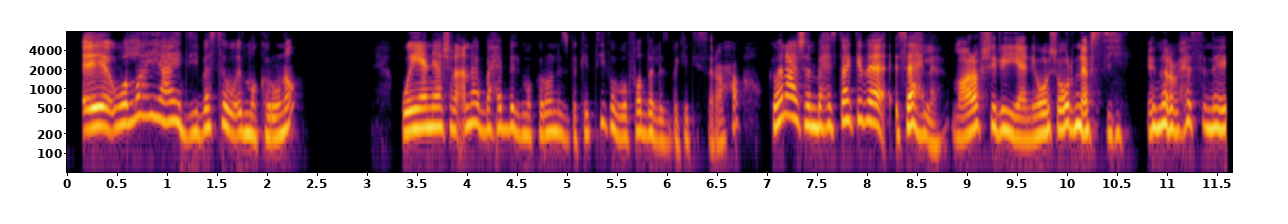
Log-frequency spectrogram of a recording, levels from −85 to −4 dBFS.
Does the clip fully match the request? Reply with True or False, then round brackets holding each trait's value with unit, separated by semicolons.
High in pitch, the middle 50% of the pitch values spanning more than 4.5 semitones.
True (240 Hz; 4.9 semitones)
